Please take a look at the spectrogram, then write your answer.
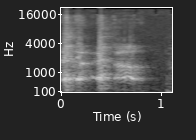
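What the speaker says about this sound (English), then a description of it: "I gave a sly and a sarcastic cough." A short, deliberate sarcastic cough, loud and close, in a few voiced bursts that sound like it is partly spoken.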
